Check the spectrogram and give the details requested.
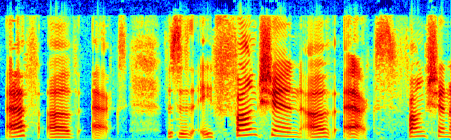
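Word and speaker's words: f(x): use for a function you'll hear somebody say F ofx that's sort of how this pronounced F ofx this is a function of X function of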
